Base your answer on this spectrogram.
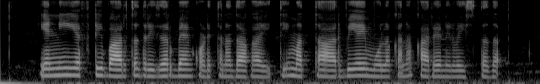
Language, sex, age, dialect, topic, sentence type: Kannada, female, 25-30, Dharwad Kannada, banking, statement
